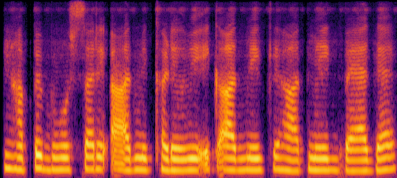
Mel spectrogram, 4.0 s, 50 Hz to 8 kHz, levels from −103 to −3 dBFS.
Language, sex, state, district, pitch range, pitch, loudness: Hindi, female, Haryana, Charkhi Dadri, 185-200 Hz, 190 Hz, -17 LUFS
